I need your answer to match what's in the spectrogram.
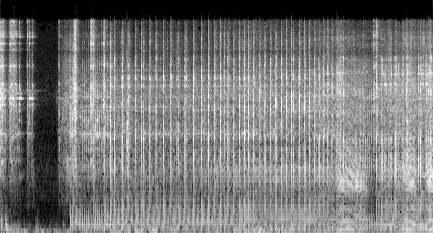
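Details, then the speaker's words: Titan multi-tool hedge cutter two-stroke, cold start after priming: catches and runs but revs sag and stumble whenever throttle opens, same cold or warm; bogging under throttle from faulty carburettor, replacement carb planned. "So that's what it's doing. As soon as you try to give it the beans, it don't want to know. And it don't really want to know whether it's cold start, warm start, halfway, or anywhere."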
